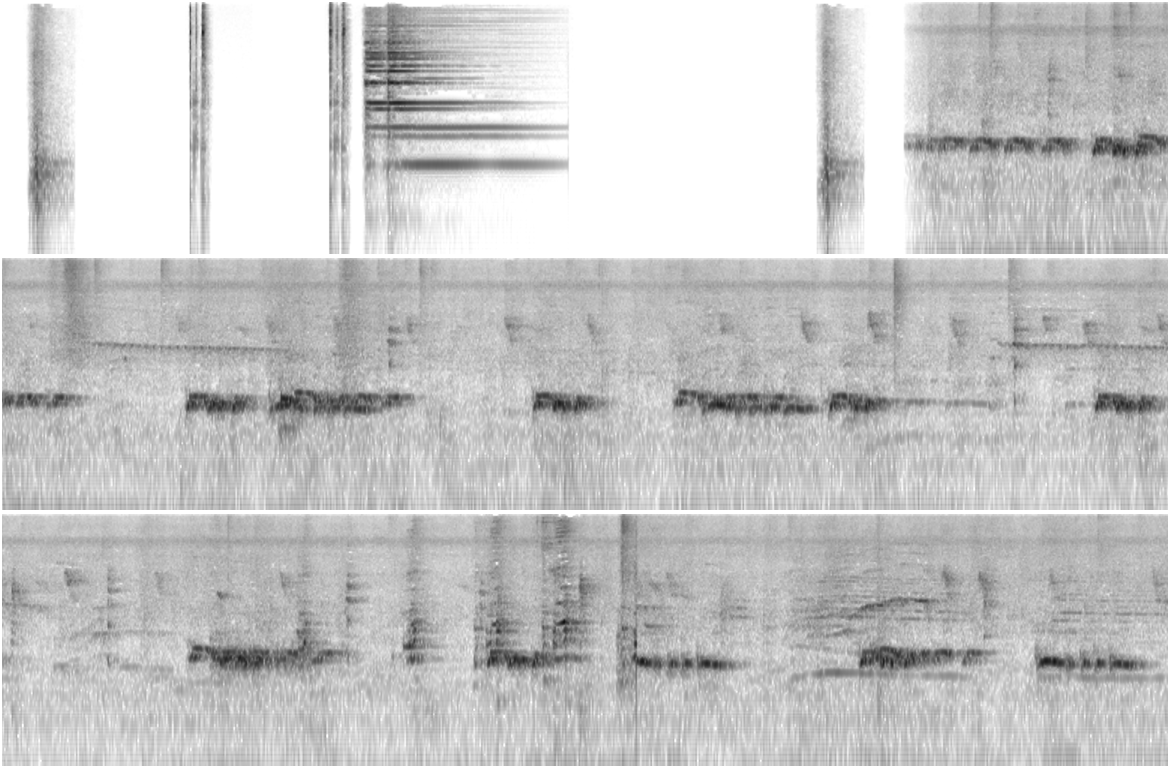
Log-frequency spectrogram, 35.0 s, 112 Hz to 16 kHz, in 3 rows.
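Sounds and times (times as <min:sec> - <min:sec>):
dove cooing: 0:09.1 - 0:12.5, 0:13.5 - 0:15.8, 0:17.0 - 0:17.7, 0:18.4 - 0:21.8, 0:22.4 - 0:30.8, 0:31.9 - 0:34.9.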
